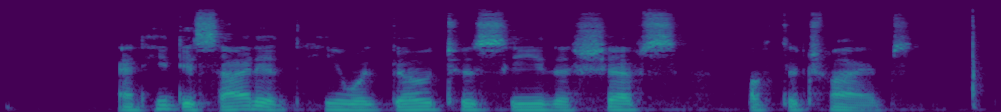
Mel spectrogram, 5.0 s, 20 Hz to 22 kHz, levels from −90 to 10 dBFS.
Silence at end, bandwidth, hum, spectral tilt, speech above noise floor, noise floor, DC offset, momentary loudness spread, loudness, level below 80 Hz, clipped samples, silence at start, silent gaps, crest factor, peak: 0.45 s; 15.5 kHz; none; -3.5 dB/octave; over 51 dB; under -90 dBFS; under 0.1%; 13 LU; -39 LUFS; -78 dBFS; under 0.1%; 0.6 s; none; 16 dB; -24 dBFS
